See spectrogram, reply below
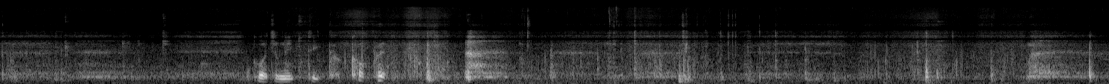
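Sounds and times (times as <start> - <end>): footsteps on boat deck: 3.0 - 11.0.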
